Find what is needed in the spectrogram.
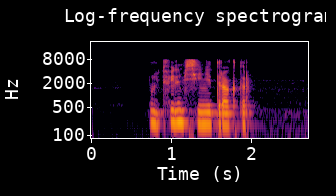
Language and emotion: Russian, neutral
